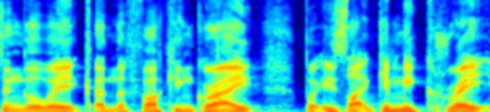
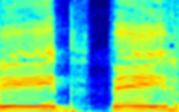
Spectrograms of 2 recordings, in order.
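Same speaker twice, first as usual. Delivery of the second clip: polite horn beeps, much higher and louder; 10 semitones higher, 5 dB louder than usual. Teasing the other speaker about a sound they made, doing a polite lorry horn beep. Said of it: "You sounded like a very polite fucking H G V".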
